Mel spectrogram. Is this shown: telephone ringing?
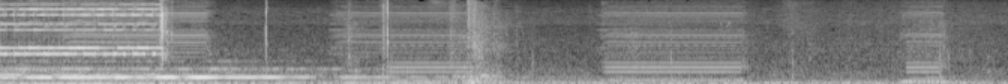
yes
